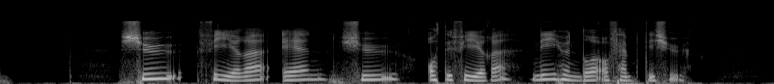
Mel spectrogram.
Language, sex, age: Norwegian, female, 25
